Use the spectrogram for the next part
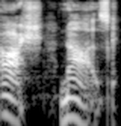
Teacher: In order to shift your mouth over from doing the sh sound to the n sound, you kind of have to pause, right? So there really has to be a break.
